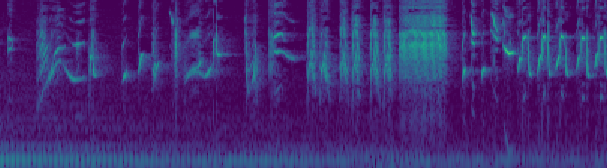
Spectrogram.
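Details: Wild European goldfinch giving its song for teaching, with quick jerky twitters and slurred whistles, one harsh buzzy note partway through, over a low steady hum.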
